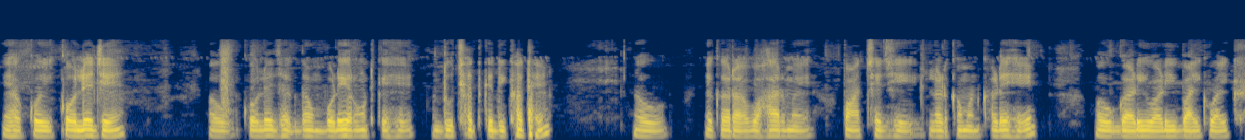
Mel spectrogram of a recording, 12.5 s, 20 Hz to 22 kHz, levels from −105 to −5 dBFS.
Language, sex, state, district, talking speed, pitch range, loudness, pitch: Chhattisgarhi, male, Chhattisgarh, Jashpur, 155 wpm, 110-115 Hz, -18 LUFS, 110 Hz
